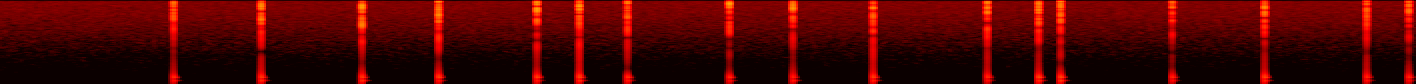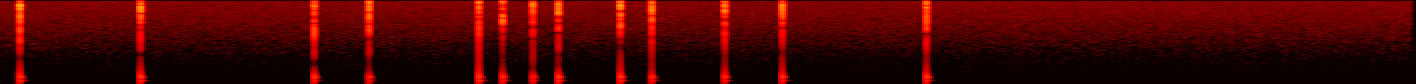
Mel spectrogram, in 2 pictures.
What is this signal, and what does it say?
Irregular knocks on a wall. There is no code.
